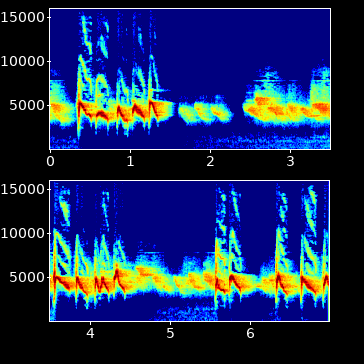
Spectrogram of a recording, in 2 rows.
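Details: A caged white-eye of the Malaysian type, Singapore, sunny and warm on 20 March 2023, sings sharp high up-and-down chirps strung into fast phrases, pausing briefly before each new burst.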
